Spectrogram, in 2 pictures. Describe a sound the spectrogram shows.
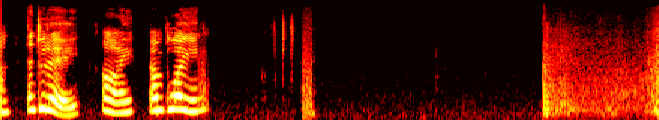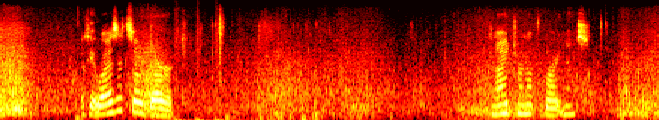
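A young boy talks close to a microphone.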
